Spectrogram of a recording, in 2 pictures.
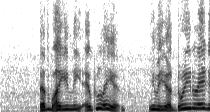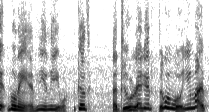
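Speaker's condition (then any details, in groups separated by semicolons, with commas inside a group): Cerebral palsy; speech affected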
